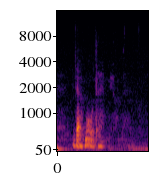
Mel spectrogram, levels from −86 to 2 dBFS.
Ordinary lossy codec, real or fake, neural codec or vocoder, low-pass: AAC, 64 kbps; real; none; 14.4 kHz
